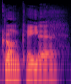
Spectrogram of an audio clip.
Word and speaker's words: Kroenke: A, because they won a game, and B, because Stan Kroenke has launched this take... Have I said that right, Owen? – Yeah. – Stan Kroenke has launched his takeover bid.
